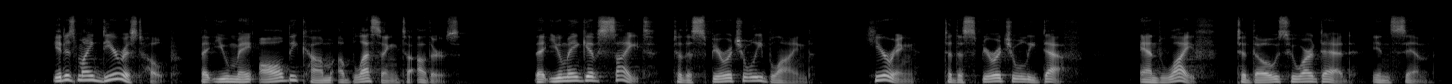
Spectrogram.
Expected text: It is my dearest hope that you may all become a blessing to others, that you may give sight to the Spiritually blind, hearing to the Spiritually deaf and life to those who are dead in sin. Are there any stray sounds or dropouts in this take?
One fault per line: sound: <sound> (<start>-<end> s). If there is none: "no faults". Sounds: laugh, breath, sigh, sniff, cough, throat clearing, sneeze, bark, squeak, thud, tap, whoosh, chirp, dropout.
no faults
